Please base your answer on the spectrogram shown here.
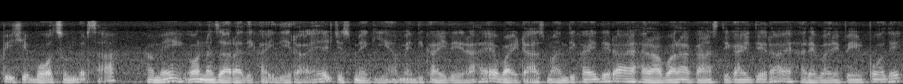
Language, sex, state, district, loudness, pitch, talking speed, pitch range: Hindi, male, Himachal Pradesh, Shimla, -17 LUFS, 105 Hz, 230 wpm, 100-115 Hz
